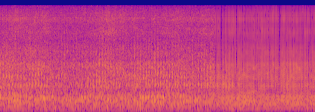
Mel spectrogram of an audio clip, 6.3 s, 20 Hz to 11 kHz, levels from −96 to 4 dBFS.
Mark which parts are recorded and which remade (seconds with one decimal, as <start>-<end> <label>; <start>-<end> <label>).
0.0-4.3 recorded; 4.3-6.3 remade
